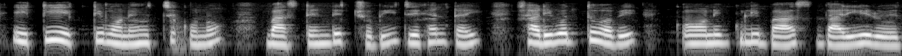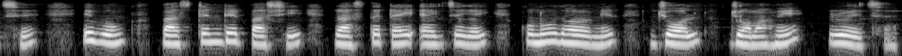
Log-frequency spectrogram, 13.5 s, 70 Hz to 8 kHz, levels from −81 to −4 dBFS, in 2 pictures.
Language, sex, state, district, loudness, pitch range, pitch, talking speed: Bengali, female, West Bengal, North 24 Parganas, -18 LUFS, 195-235 Hz, 210 Hz, 130 wpm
